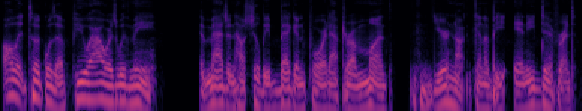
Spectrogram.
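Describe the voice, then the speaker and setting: A man's voice: low-pitched, normal speed, darkish tone, no echo, studio quality. A man voicing a menacing male gang captor in an audiobook, mocking and gloating.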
